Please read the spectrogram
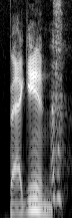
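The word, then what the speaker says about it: Bagans: Are we done with Zach Bagus now? – Baggins. If you're going to say his name, get it the fuck right.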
